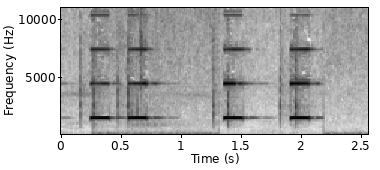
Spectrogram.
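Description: Four short electronic beeps from a telephone keypad being dialed, each with a faint button click, irregularly spaced and close up, with no talking.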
